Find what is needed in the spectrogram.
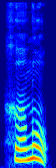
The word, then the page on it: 和睦: hé mù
